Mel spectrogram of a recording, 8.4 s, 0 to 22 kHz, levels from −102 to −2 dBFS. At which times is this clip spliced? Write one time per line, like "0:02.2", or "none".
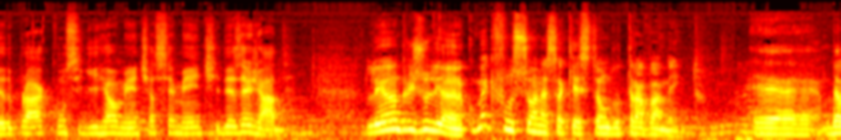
none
